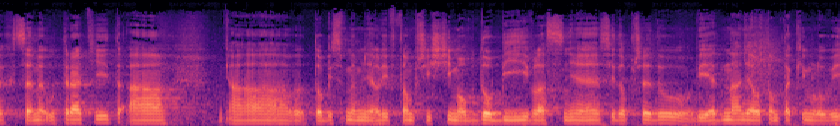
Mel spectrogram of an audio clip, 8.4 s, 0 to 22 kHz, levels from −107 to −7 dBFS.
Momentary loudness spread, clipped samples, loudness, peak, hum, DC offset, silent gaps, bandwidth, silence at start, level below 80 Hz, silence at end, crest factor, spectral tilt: 5 LU; under 0.1%; -32 LUFS; -14 dBFS; none; under 0.1%; none; 16 kHz; 0 s; -64 dBFS; 0 s; 18 dB; -5 dB/octave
